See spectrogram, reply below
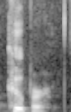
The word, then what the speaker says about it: Cowper: Some of you maybe have heard of the hymn writer William uh, Cooper, or it's, it's spelled Cowper.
